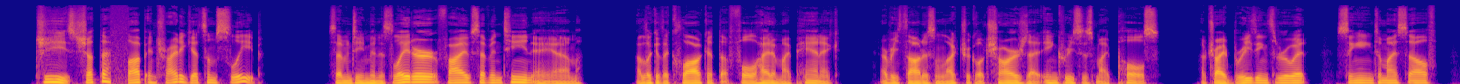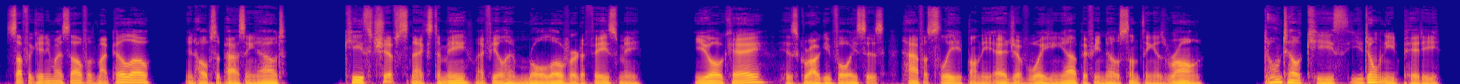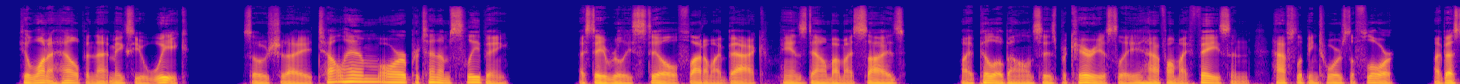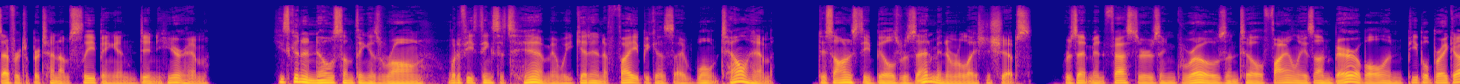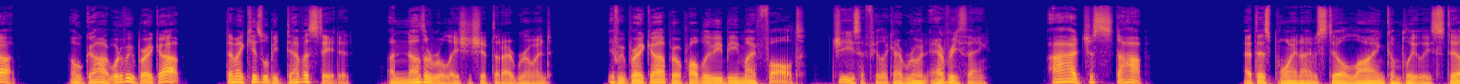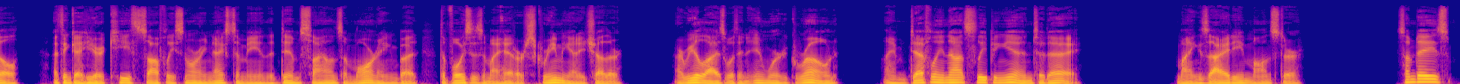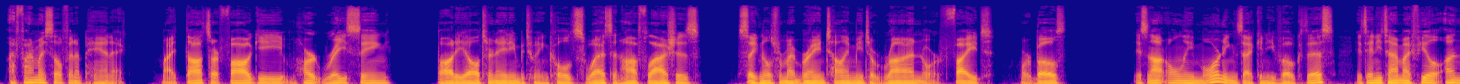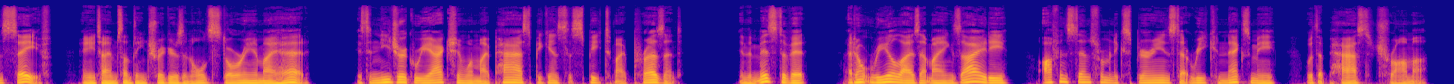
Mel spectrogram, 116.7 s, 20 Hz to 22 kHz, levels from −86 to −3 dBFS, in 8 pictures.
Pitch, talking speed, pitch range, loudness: 90 Hz, 195 wpm, 80-105 Hz, -19 LUFS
